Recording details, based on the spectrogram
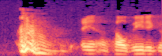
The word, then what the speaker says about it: Helvetic: Helvetic is spelled H-E-L-V-E-T-I-C.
